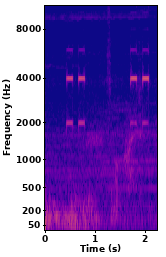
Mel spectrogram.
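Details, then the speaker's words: YLRC S138 brushless optical-flow beginner drone in flight near the end of its battery: two pairs of short, shrill beeps over the faint motor hum; low battery warning, no more flips once it sounds. "now don't do flips anymore after the battery starts saying it's low"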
